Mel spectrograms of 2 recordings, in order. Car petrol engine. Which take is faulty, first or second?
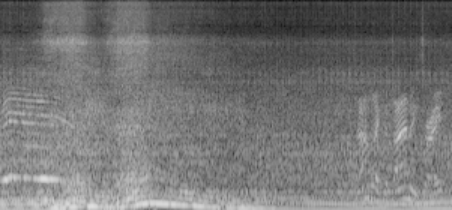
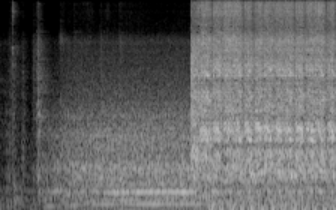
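second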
